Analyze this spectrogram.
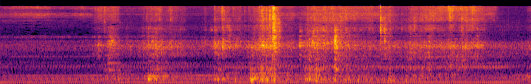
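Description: An excavator bucket scrapes and drops dirt on the ground.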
